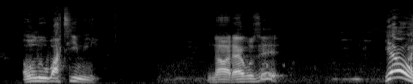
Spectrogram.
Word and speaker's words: Oluwatimi: the Seahawks Pig I can't say his name oluwatimi no that was it yo you said it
